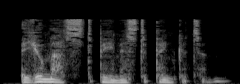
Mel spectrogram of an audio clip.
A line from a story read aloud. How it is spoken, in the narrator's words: she said, in a throaty murmur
